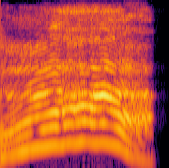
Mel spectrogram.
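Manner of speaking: long, very high scream; acted cry of terror; mock scream. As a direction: shriek at a sudden monster. Red sees huge Kangaskhan.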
